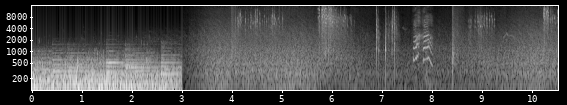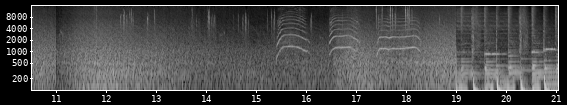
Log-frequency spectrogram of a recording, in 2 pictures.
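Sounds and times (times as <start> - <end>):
high meow-like animal calls: 15.4 - 18.4
rushing surf-like noise: 16.7 - 19.0
music with a beat: 19.0 - 21.0.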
